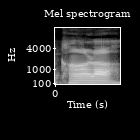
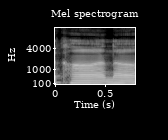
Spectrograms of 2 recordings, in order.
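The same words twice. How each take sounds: First: खाड़ा with a flapped ṇ; tongue flicked back in खाड़ा; wrong pronunciation. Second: खाना with a dental n; plain n in खाना; correct pronunciation. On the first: Teacher reading the misspelling, खाड़ा with retroflex flap. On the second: Teacher correcting, खाना with dental n. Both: Shown as a demonstration. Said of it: "तो हो जाएगा खाना".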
